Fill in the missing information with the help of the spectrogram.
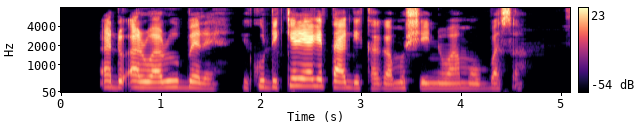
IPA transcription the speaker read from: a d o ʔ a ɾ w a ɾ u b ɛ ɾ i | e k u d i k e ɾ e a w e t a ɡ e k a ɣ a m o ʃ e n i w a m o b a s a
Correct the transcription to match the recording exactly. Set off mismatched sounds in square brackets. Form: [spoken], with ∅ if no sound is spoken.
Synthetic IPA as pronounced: a d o ʔ a ɾ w a ɾ u b ɛ ɾ [ɛ] | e k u d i k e ɾ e a [ɣ] e t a ɡ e k a ɣ a m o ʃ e n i w a m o b a s a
